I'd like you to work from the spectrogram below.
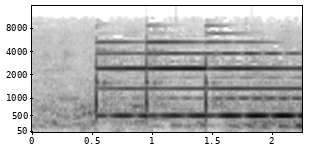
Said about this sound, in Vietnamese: Cho nên cái người mà trước khi thỉnh chuông phải chuẩn bị tư thế đứng như thế nào, cầm dùi như thế nào, tâm tư phải như thế nào. Cái người mà nóng giận không được lên thỉnh chuông, tại vì họ mà nóng giận lên thỉnh chuông nghe biết liền à.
